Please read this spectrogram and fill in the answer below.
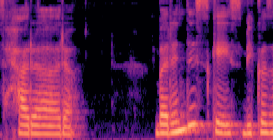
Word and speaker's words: حرارة: حرارة is a feminine word and it finishes with a Taa Marbouta, a T sound that we don't pronounce, حرارة.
